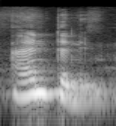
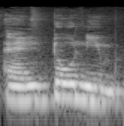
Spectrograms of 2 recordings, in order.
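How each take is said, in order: First: एंटोनिम as "AN-tuh-nim"; एंटोनिम without any "o" sound; correct pronunciation. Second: एंटोनिम with a full "toh" middle; एंटोनिम with a round "o" after "t"; wrong pronunciation. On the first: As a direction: say एंटोनिम with a quick "tuh" middle. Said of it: "ना कि". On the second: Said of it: "टो नहीं". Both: Shown as a demonstration.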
